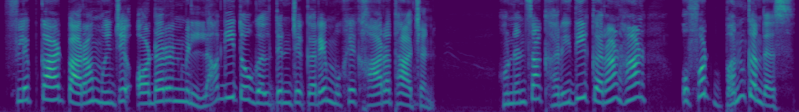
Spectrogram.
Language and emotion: Sindhi, angry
